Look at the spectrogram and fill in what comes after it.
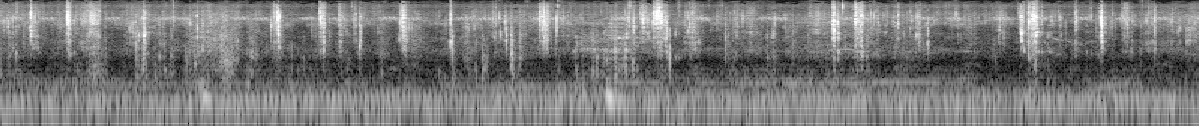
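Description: Several people chewing and biting into pieces of native chicken eaten by hand: a stream of irregular short smacks and clicks of mouths and teeth.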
